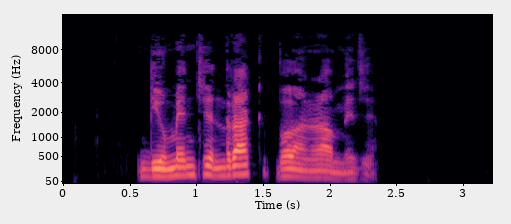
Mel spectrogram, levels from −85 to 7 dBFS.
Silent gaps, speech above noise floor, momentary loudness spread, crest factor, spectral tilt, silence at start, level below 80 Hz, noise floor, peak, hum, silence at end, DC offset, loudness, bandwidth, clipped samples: none; 63 dB; 9 LU; 22 dB; -6.5 dB/octave; 0.55 s; -62 dBFS; -84 dBFS; -2 dBFS; none; 0.9 s; under 0.1%; -21 LUFS; 11 kHz; under 0.1%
